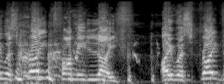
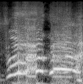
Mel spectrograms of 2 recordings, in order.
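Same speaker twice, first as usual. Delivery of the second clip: higher, louder laughing yell; mock shout; 9 semitones higher, 4 dB louder than usual. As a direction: bark it out, half laughing. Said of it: "He said".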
